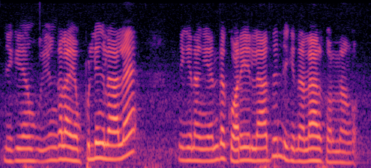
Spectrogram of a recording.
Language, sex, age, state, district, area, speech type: Tamil, female, 30-45, Tamil Nadu, Tiruvannamalai, rural, spontaneous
